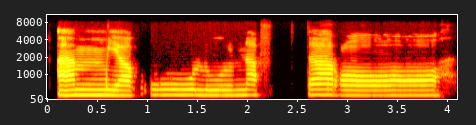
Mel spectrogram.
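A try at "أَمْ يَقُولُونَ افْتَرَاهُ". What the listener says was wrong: Am yaqulu, lunya panjang.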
